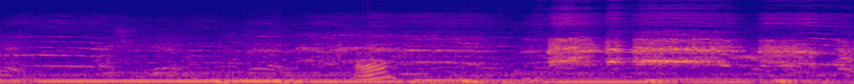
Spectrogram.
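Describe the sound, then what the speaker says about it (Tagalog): Fighting roosters crow loudly nearby, one long crow after another over steady clucking, with a few more birds joining toward the end and a brief voice heard at the start. "wala pa pong talo yan, mga manok na yan."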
